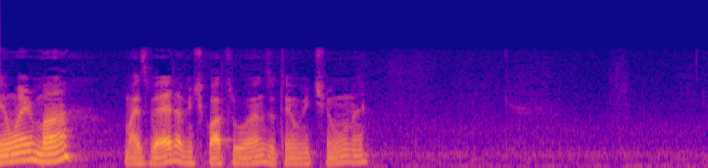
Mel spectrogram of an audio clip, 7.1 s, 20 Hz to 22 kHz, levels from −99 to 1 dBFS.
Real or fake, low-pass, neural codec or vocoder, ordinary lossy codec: real; none; none; none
